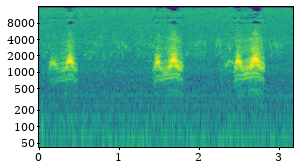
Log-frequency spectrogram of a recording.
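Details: Female common quail calling steadily: three husky two-part notes about one per second, each louder in its second half, over a soft low hum.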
